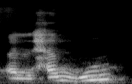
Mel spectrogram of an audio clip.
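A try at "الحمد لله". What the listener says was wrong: Ini jangan hilangkan bunyi le-nya.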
